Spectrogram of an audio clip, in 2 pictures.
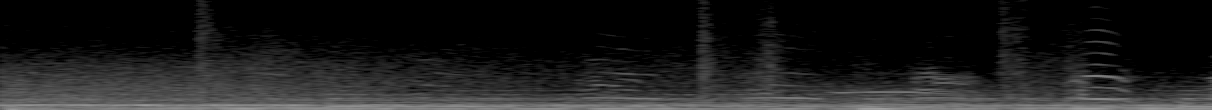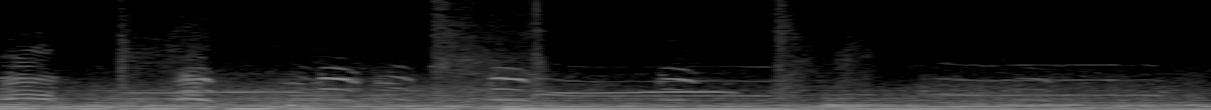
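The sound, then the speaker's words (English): Seagulls flying overhead near the tops of palm trees on a beach cry repeatedly, their high, mewing calls overlapping in scattered bursts over a steady low rumble of background ambience, with no one speaking. “Seagulls flew overhead, hovering near the tops of the palms.”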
